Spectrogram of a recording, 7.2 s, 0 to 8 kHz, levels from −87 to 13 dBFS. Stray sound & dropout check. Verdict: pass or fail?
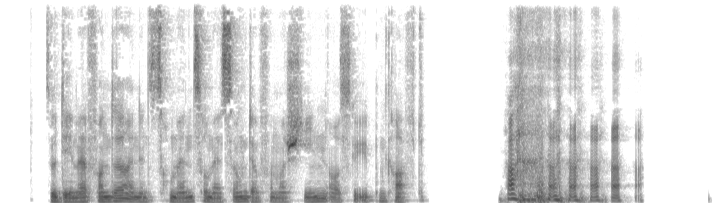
fail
